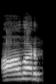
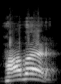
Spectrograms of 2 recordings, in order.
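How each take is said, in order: First: The word starts directly with a vowel. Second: The word starts with an h sound. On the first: The speaker calls it right. "आ का उच्चारण निकल रहा है" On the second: The speaker calls it wrong. "लेकिन इसको ध्यान से पढ़ो बेटा"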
